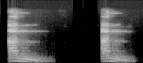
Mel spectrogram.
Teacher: kalau nun berarti makhrajnya ada di ujung lidah, ditempelkan dengan langit-langit mulut, ya, di bawahnya makhraj lam. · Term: idhar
